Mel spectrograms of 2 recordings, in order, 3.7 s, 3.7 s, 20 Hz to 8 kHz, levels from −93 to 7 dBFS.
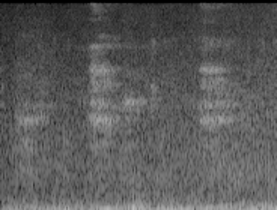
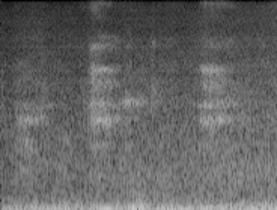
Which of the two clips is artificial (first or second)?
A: second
